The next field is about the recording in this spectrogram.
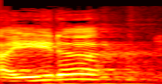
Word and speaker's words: Aida: Aida? – Yep.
